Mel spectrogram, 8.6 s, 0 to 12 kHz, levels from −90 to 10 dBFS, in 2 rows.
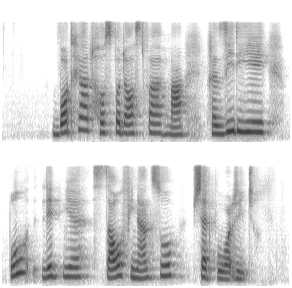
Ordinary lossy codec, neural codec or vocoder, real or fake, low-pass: MP3, 96 kbps; codec, 16 kHz, 0.7 kbps, FocalCodec; fake; 7.2 kHz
